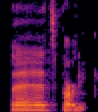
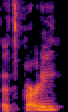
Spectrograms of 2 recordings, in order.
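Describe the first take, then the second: First: Said in the usual way. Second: Lighthearted and higher, imitating a party guy; bubbly party call. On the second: Relaying the grandfather's party mood, bubbly imitation. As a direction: toss it off like a cheerful spirit ready to celebrate. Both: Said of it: "very bubbly, lighthearted".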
